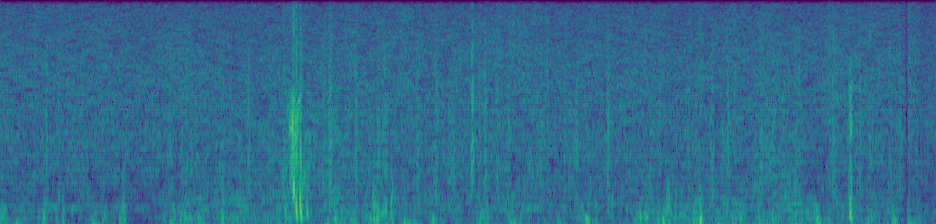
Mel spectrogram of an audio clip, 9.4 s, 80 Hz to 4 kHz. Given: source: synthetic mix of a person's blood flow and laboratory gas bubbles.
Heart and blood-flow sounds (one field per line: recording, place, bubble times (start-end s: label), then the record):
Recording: Doppler ultrasound of blood flow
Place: subclavian vein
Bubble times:
2.82-3.11 s: bubbles
From the record:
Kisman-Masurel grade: 112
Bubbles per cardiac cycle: 1 to 2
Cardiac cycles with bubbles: 1 to 10%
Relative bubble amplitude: moderate (0.250 to 0.450)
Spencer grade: 1 (occasional bubble signal discernible with the cardiac motion signal, with majority of cardiac periods free of bubbles)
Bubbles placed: anywhere in the cardiac cycle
